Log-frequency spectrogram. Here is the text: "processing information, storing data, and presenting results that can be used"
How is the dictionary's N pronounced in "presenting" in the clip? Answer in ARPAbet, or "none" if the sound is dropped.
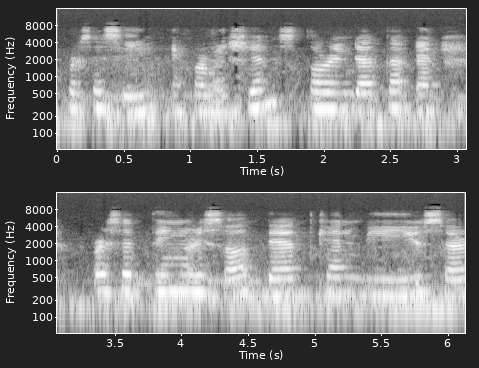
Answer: none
